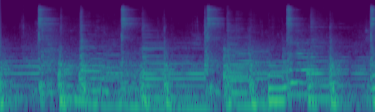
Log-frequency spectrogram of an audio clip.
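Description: Live folk duo playing an instrumental passage: fast-picked steel-string acoustic guitar over an upright double bass line, with a sharp percussion hit about every second and a quarter.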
